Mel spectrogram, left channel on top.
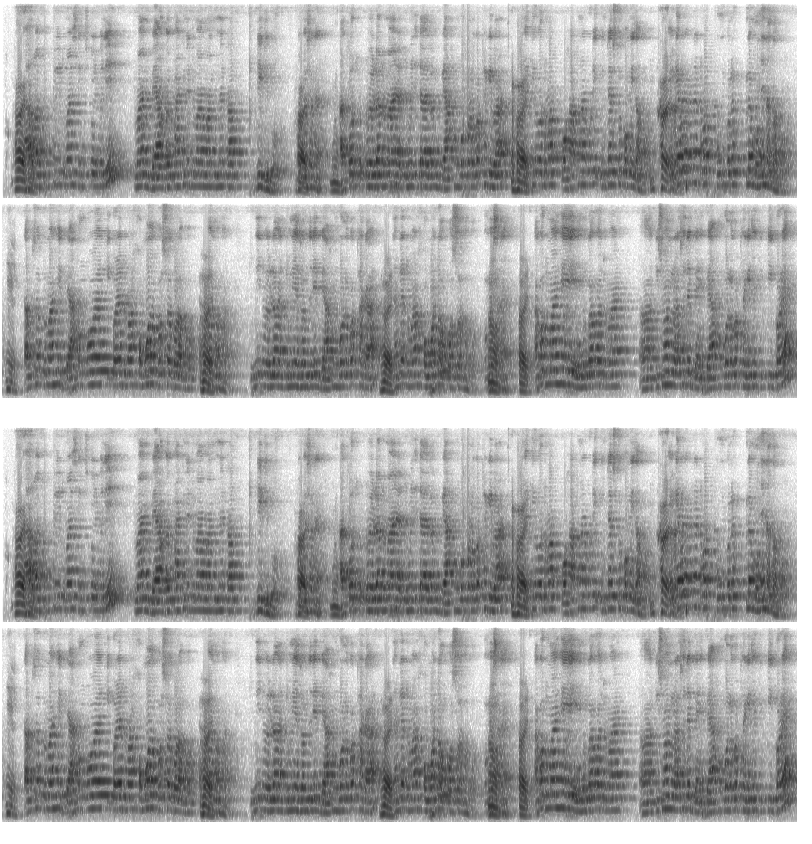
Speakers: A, on the right; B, on the left.
A: হয়,
B: ভাল
A: হয়,
B: অভ্যা <unintelligible> তোমাৰ চেঞ্জ কৰি মেলি তোমাৰ বেয়া অভ্যাসখিনি তোমাৰ মানে তাত দি দিব গম
A: হয়,
B: পাইছা নাই।
A: উম,
B: আকৌ ধ-ধৰি লোৱা তোমাৰ তুমি যেতিয়া এজন বেয়া সংগৰ লগত থাকিবা,
A: হয়,
B: তেন্তে কি হ'ব তোমাৰ পঢ়া শুনাৰ প্ৰতি ইটাৰেষ্টটো কমি যাব,
A: হয়, হয়।
B: একেবাৰে মানে তোমাৰ পঢ়িবলৈ মানে মনে নাযাব।
A: উম,
B: তাৰপিছত তোমাৰ সেই বেয়া সংগই কি কৰে তোমাৰ সময় অপচয় কৰাব হয়ে
A: হয়,
B: নহয়। তুমি ধৰি লোৱা তুমি এজন যদি বেয়া সংগৰ লগত থাকা।
A: হয়।
B: তেনেহ'লে তোমাৰ সময়টো অপচয় হ'ব গম পাইছা
A: অ',
B: নাই,
A: হয়,
B: আকৌ তোমাৰ সেই এনেকুৱা হয় তোমাৰ অ' কিছুমান ল'ৰা ছোৱালীয়ে বেয়া সংগৰ লগত থাকি থাকি কি কৰে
